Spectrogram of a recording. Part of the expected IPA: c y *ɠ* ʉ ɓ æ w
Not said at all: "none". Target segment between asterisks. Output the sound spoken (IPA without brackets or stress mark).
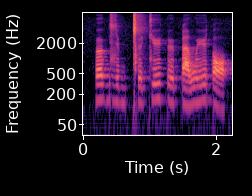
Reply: ɠ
